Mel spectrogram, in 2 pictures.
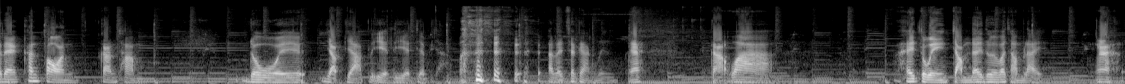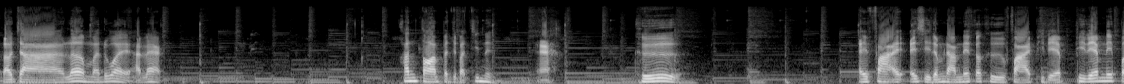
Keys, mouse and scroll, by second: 6.6 click, 6.8 click, 15.9 middle click, 16.6 ctrl+scroll down 1, 17.2 middle click, 17.9 ctrl+scroll down 1, 18.4 middle click, 18.9 middle click, 19.5-20.0 ctrl+scroll down 2, 21.4 ctrl+middle click.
